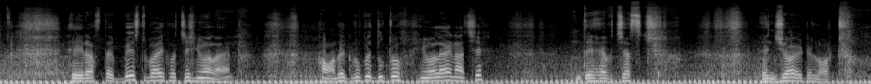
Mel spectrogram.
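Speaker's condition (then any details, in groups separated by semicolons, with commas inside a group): No condition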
